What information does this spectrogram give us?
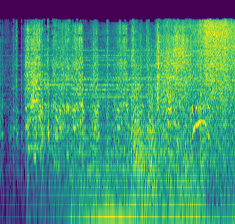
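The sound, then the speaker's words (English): A man throws himself through a car's glass sunroof: glass smashes in a loud burst of crashing and scattering noise, as a woman gets the car engine to turn over and it settles into a steady, heavy rumble underneath. “He throws himself through the glass sunroof and scrabbles for her as she gets the engine to fire up.”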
